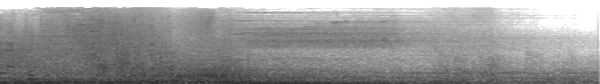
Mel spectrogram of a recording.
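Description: A burst of magical game effects crackles and booms.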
